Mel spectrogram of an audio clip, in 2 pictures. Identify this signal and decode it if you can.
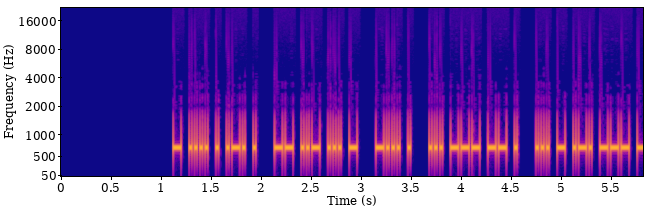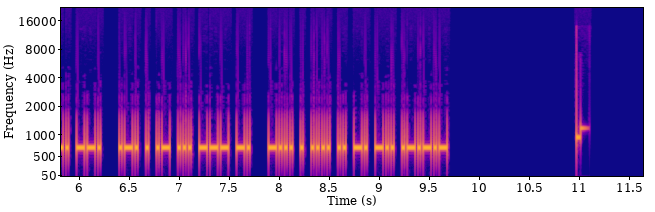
Morse code, heard as a keyed tone, about 44 wpm, 700 Hz. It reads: THERE MUST BE SOME STRONG REASON BEHIND.
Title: Sentences from Top 700 Words 45wpm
